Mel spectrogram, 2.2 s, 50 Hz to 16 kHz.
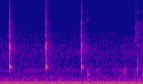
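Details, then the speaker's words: Dell Inspiron 5515 laptop (third unit): three crisp, light clicks about half a second apart as pressing the case bottom makes the touchpad register phantom clicks without anyone touching the pad. All three units had the issue. "But say you're not doing anything on the pad, it thinks I'm selecting it. So I am not pushing, double clicking. It's from pressing the bottom."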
